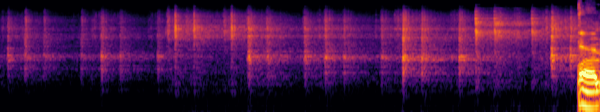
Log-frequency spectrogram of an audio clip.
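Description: The song's original demo percussion loop, a stock loop from a sample pack, playing back: a thin, even rhythm of sharp clicks and shaker-like hiss, with no bass. A voice comes in at the very end.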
